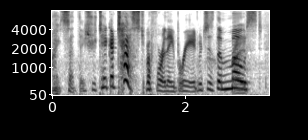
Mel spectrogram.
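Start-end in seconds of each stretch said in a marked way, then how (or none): 0.0-2.2 mock muttering under the breath. Describing Toni Collette's performance at a family Christmas, imitating Toni Collette muttering. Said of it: "under her breath is like".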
